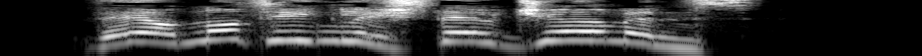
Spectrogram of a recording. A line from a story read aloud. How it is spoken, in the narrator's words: His aide, Major Marchand, cried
